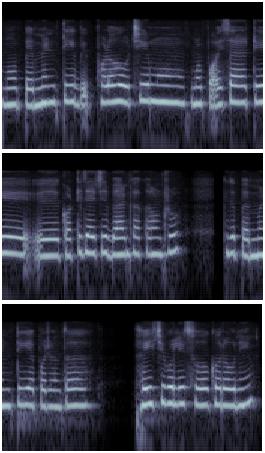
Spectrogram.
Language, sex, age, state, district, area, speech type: Odia, female, 18-30, Odisha, Bhadrak, rural, spontaneous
